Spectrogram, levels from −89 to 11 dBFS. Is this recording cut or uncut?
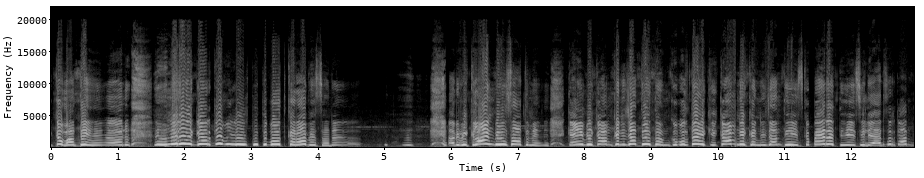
uncut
